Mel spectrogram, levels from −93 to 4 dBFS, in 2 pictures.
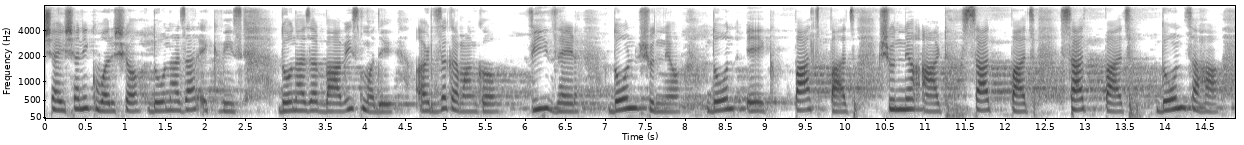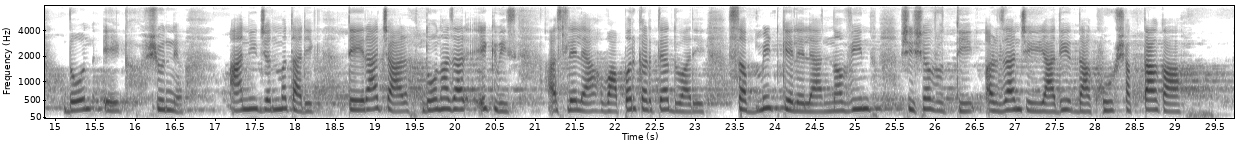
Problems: none marked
